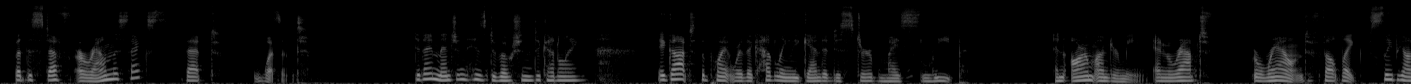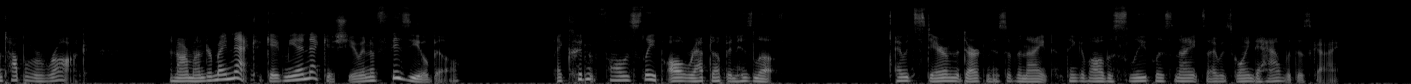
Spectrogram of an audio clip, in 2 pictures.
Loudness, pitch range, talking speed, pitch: -39 LUFS, 150-195 Hz, 195 wpm, 165 Hz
